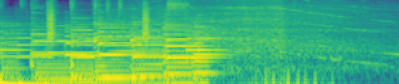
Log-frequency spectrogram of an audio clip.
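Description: A vacuum cleaner runs loudly with a steady motor whine and rushing air, then switches off and winds down, its pitch sinking as it fades over the last couple of seconds.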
